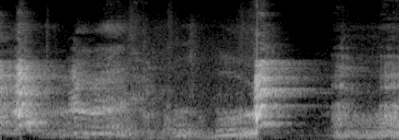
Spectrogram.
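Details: Play sounds from the foster dogs Maddie and Stella, with bigger Stella making odd noises during fun play. Two loud yelping bark-like bursts stand out, separated by lower rumbling growls and a harmonic whine at the end.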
